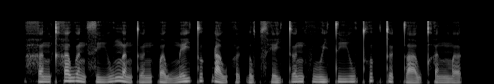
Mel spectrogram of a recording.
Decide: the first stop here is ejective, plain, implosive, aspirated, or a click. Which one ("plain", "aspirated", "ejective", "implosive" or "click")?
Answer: aspirated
